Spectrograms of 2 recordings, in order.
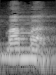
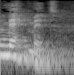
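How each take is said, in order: First: The name is pronounced as Mammad. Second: The name is pronounced as Mehmet. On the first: This is how Iranian speakers say the name. "ما تو ایران میگیم محمد" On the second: This is how Turkish speakers say the name. "ترکیه میگن محمد"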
